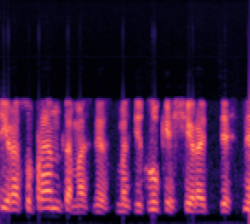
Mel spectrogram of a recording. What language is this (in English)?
Lithuanian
